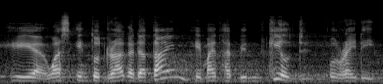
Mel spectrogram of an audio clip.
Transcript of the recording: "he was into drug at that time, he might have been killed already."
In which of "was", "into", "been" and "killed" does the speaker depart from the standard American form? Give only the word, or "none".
was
